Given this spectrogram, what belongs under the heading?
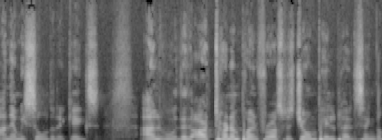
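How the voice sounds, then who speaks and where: Heard in a very clean recording with a silent background, a man with a Northern Irish accent has a dark, mellow tone and ordinary pitch variation. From Northern Ireland. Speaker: punk rock musician. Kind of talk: interview. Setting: music venue.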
